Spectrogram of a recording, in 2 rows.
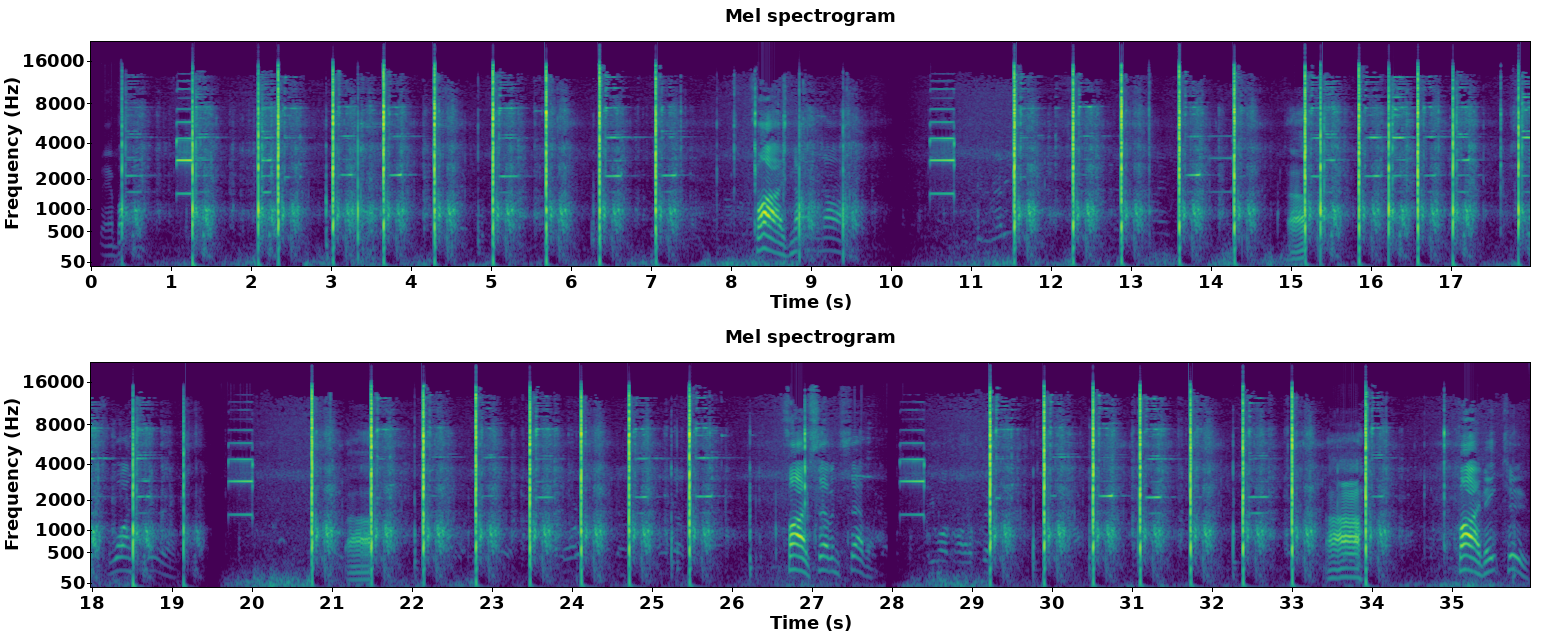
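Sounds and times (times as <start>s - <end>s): shot timer beep: 0.4s - 1.6s, 10.5s - 10.9s, 13.7s - 14.4s, 19.7s - 20.1s, 24.8s - 26.0s, 27.6s - 28.5s
pistol shots: 0.4s - 7.5s, 8.8s - 9.8s, 11.5s - 19.5s, 20.8s - 25.9s, 29.2s - 34.4s
steel plates ringing: 6.4s - 7.5s, 15.2s - 19.0s, 22.8s - 24.0s, 24.8s - 26.1s, 29.3s - 31.7s, 32.4s - 32.9s, 33.9s - 34.4s.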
